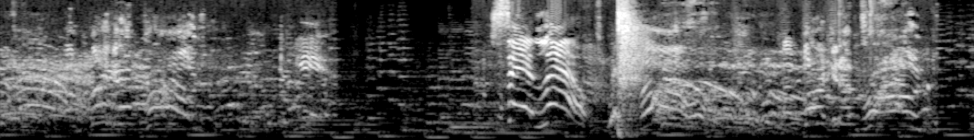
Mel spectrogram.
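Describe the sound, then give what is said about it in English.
A short show bumper jingle with a steady, bouncing bass pattern, layered with busy chattering voice effects and a sharp whip-like crack near the middle, played loud. “I'm gonna go ahead and bumper us for a second here.”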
